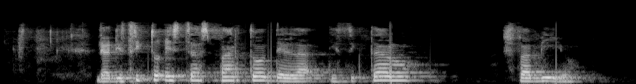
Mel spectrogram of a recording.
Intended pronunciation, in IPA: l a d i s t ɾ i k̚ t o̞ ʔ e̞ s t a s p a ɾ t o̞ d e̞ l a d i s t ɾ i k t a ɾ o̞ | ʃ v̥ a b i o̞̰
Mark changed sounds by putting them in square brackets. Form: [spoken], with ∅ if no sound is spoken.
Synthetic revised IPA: l a d i s t ɾ i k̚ t o̞ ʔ e̞ s t a s p a ɾ t o̞ d e̞ l a d i s t ɾ i k t a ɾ o̞ | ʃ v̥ a b i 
